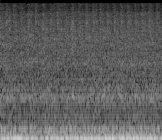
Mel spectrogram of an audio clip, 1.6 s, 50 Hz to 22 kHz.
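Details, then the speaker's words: 1991 Vauxhall Nova GSi, laid up since 2005, idling after a cold start and starting to chug with an uneven beat and faint dips. There is slight smoke and the fuel pump whines; the owner suspects it is running low on fuel. "so can hear it's starting to chug a little bit [Music] yeah definitely getting low on fuel you could hear the fuel pump uh starting to whine a little bit"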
